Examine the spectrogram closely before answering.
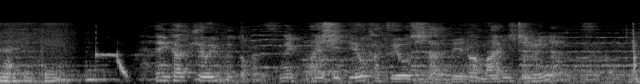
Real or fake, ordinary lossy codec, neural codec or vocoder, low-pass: fake; none; codec, 16 kHz in and 24 kHz out, 2.2 kbps, FireRedTTS-2 codec; 7.2 kHz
